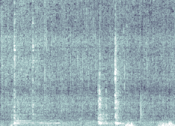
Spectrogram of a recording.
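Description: Potato pieces fry in hot oil with ginger and cumin paste in a pan, giving a steady close sizzle broken by a few sharp scrapes and clacks of a spatula stirring.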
